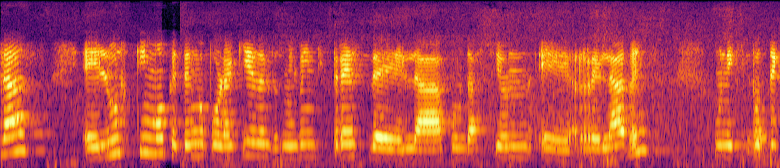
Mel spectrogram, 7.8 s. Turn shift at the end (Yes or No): No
